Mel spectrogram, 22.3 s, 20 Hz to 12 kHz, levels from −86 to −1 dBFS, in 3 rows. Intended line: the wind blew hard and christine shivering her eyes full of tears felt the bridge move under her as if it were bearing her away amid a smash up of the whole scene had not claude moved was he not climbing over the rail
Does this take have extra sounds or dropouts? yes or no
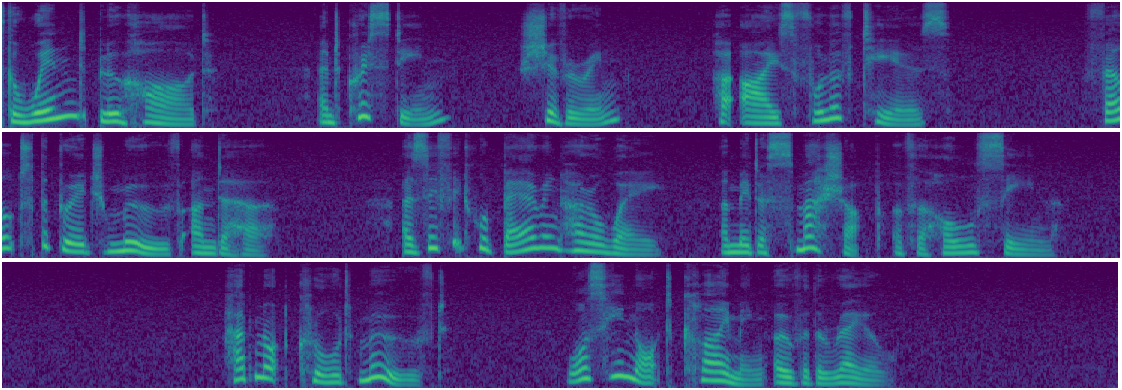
no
